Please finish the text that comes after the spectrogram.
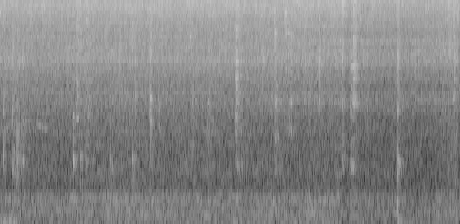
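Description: Ginger-garlic paste sizzles steadily in hot masala in a pan, with a continuous close frying hiss broken by light scraping and stirring ticks throughout.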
